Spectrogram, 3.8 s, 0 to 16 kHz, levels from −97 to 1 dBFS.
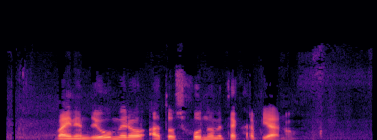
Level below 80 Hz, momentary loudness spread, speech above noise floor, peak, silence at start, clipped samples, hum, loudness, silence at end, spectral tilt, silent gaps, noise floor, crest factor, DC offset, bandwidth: -72 dBFS; 6 LU; 38 dB; -4 dBFS; 0.6 s; under 0.1%; none; -26 LUFS; 0.85 s; -6 dB/octave; none; -65 dBFS; 24 dB; under 0.1%; 10 kHz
